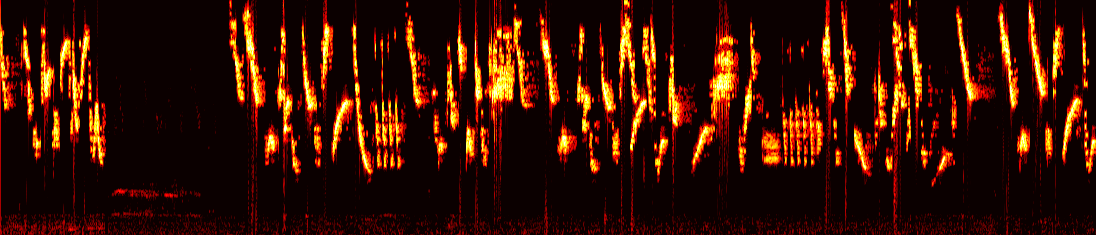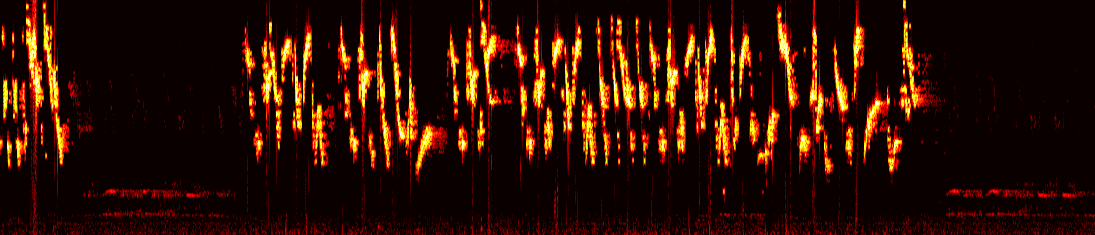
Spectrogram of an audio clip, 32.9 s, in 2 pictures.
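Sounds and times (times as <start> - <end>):
blacksang bird chirping: 0.0 - 32.8.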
